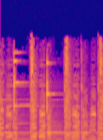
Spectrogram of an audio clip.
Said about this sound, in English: Hear those bells, ring the ting-a-ling polka. I could dance forever while listening to those bells.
